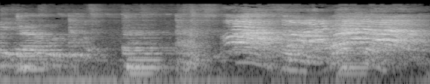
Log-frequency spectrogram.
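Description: A recorded children's English song playing, with a group of young children's voices over it, loudest in the second half.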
